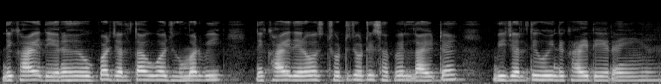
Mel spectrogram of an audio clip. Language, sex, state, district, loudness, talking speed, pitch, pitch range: Hindi, female, Bihar, Katihar, -14 LUFS, 220 wpm, 200 Hz, 195-205 Hz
